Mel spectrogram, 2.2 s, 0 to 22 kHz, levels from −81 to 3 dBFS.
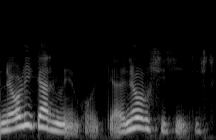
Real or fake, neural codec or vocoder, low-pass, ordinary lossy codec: fake; codec, 16 kHz, 4.8 kbps, FACodec; 7.2 kHz; AAC, 64 kbps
